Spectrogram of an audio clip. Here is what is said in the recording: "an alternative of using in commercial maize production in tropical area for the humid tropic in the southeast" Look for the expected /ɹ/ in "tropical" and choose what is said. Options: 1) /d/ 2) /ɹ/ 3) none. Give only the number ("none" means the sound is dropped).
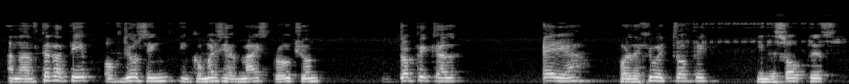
2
